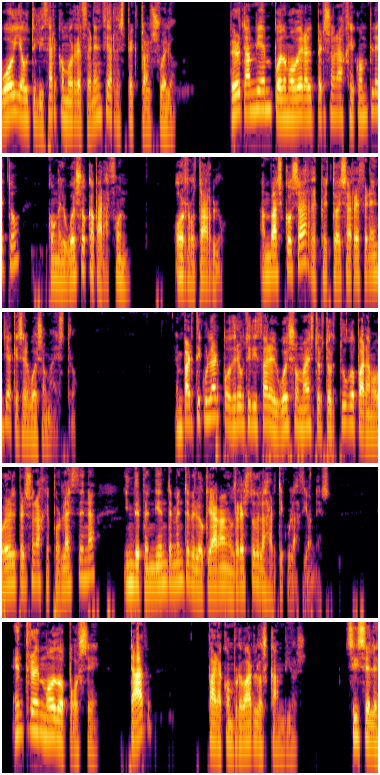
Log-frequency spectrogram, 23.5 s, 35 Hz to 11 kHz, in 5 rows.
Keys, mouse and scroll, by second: 2.5 right click, 4.6 right click, 21.0 Tab.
